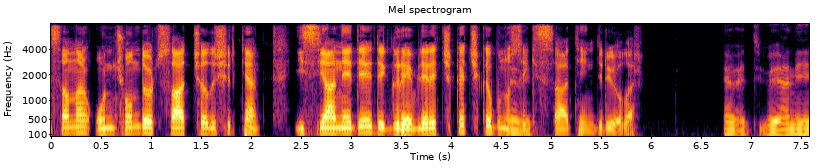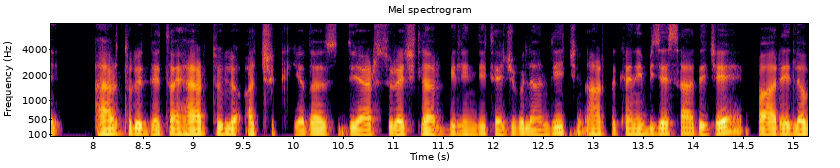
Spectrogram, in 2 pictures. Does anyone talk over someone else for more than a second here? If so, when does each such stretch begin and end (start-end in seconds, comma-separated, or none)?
none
